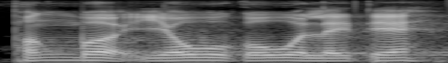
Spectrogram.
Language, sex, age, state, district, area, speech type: Manipuri, male, 18-30, Manipur, Kakching, rural, spontaneous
